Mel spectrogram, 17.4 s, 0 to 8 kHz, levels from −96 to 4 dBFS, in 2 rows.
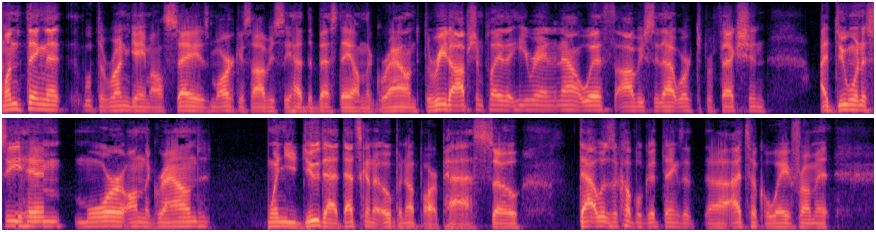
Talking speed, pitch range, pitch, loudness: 235 wpm, 100-120 Hz, 110 Hz, -22 LUFS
